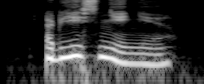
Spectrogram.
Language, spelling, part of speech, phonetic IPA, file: Russian, объяснение, noun, [ɐbjɪsˈnʲenʲɪje], Ru-объяснение.ogg
- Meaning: explanation (the act or process of explaining)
